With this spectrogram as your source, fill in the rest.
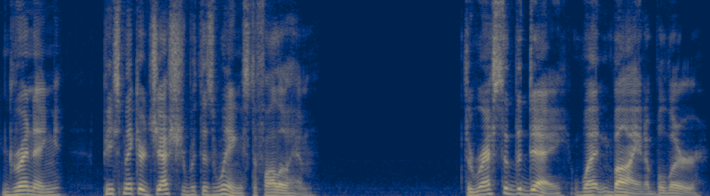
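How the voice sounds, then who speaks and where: A man reading a fantasy story aloud as scripted narration, in a measured storybook manner. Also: mid-range voice, animated, a bit bright. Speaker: fan fiction audiobook narrator.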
